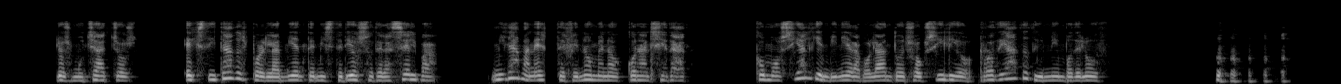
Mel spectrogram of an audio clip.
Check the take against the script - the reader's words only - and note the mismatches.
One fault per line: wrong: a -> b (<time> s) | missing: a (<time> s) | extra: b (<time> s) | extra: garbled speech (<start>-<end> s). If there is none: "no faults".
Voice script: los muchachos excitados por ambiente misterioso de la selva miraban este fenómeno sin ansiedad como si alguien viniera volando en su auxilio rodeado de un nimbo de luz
extra: el (2.6 s)
wrong: sin -> con (6.2 s)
